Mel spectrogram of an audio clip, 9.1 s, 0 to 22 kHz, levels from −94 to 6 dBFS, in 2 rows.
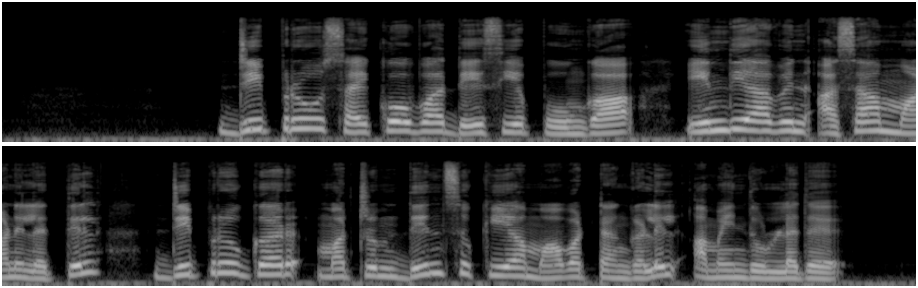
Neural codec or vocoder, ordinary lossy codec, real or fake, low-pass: vocoder, 48 kHz, 128 mel bands, Vocos; none; fake; 14.4 kHz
